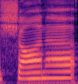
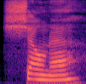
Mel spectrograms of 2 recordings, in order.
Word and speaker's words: Shona: want to think about most people call me Shauna or Shonda I've even been called Sheena and Shayna but my name is actually Shona with a long o so I I get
